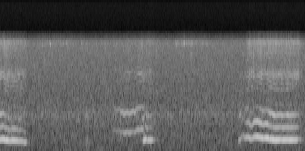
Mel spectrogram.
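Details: Yuzu, an eight-year-old Munchkin and American Shorthair mix cat, asleep indoors. Snores every day. A few tonal, whistle-like snore sounds, each about half a second to a second long, spaced irregularly with quiet breathing between them.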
